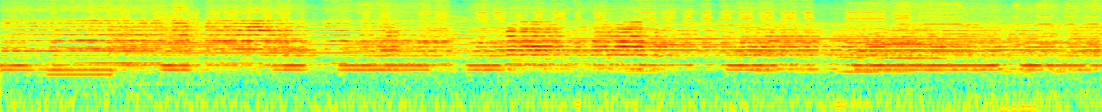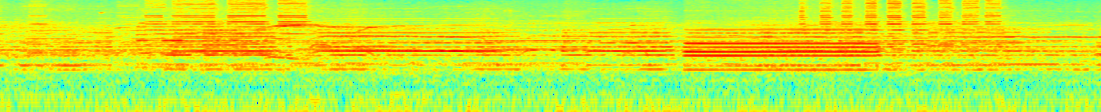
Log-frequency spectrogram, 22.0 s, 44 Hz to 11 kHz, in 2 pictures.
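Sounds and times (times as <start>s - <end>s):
car horns honking: 0.0s - 22.0s
traffic noise: 0.0s - 22.0s.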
